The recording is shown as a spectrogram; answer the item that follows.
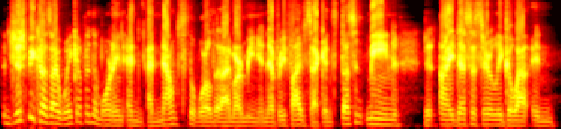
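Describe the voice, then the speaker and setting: A man's voice: medium pitch, animated, a little fast, sharp tone, dry recording, rough recording. A man co-hosting a podcast, talking politics in an earnest, rambling way with many restarts. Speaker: podcast co-host. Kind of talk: casual political chat.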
